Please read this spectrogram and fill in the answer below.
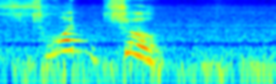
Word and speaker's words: সহ্য: বলি হ আমরা কি বলি তখন আমরা বলি সহ্য দন্তস হজ জপলা সহ্য বকার হজ জপলা বাজ্য তো আমরা ঝ বলি হয়ে জপলার উচ্চারণটা কি বলছি ঝ একদম উচ্চারণটা সম্পূর্ণ কিন্তু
